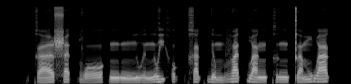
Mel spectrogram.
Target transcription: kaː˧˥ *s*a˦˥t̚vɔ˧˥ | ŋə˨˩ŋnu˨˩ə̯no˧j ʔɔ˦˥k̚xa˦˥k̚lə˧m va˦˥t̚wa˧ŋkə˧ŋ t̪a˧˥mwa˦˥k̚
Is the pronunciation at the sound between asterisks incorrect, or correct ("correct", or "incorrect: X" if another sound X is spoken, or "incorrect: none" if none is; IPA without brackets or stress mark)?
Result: incorrect: ʂ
